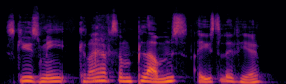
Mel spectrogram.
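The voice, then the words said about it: Put-on poor British accent. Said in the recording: “What's with the accent? ... poor British accent, like Tiny Tim accent”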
